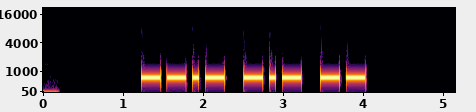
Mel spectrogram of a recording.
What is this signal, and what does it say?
Morse code, heard as a keyed tone, about 15 wpm, 700 Hz. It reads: QKM
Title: USA Call Sign Postfixes - 3 Letters 15wpm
